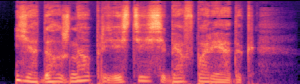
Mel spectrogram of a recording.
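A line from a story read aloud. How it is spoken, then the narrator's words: Husky. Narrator (Russian): с хрипотцой в голосе сказала девушка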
